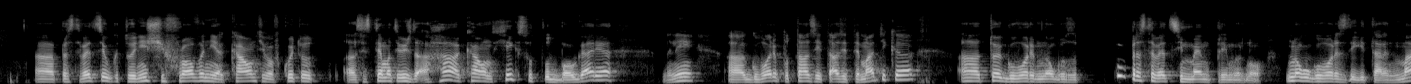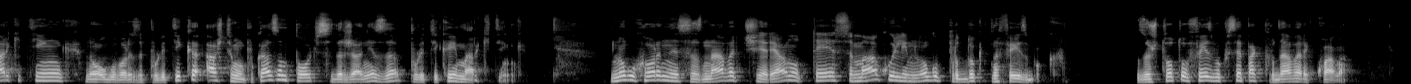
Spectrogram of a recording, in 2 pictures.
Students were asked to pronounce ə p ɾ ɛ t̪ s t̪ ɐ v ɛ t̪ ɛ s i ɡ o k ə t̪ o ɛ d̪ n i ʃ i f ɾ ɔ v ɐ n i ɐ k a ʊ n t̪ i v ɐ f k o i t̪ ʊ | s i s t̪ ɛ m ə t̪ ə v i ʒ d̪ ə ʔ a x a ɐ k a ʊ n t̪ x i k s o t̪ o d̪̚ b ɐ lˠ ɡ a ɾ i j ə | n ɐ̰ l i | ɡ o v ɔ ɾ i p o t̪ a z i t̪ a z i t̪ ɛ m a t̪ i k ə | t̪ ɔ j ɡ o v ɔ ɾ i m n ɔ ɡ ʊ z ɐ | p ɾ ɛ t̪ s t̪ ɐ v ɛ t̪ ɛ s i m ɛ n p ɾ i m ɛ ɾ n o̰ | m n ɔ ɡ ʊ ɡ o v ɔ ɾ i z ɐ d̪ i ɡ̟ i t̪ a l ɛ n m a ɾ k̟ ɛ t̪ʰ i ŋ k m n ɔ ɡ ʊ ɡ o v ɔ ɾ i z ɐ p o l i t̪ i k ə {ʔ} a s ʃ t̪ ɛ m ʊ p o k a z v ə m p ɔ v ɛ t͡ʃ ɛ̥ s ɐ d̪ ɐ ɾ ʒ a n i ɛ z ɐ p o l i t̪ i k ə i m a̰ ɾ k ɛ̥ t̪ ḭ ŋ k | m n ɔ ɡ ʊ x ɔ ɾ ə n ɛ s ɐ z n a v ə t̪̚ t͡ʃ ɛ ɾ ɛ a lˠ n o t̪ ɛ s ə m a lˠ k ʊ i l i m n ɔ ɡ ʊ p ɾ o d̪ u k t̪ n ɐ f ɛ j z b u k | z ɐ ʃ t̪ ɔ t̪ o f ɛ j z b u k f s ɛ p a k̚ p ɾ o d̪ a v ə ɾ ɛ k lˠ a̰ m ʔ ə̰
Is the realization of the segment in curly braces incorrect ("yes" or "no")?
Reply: no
